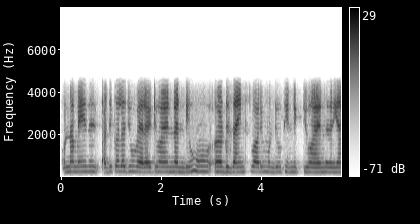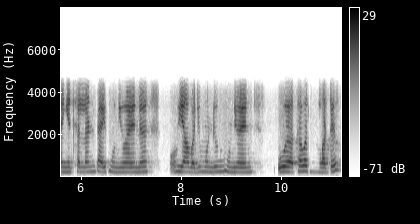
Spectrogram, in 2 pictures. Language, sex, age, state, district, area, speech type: Sindhi, female, 30-45, Maharashtra, Thane, urban, conversation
